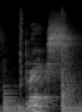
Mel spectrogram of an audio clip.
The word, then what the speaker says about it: BRICS: Africa bricks all right so it's spelled as b-r-i-c-s bricks this country have come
